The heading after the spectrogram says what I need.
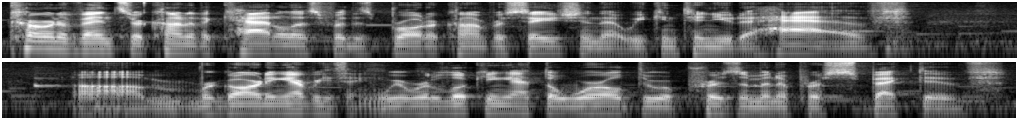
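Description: A man hosting a call-in show with a deep, low voice. He rambles with many fillers, and faint music plays behind him. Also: moderate pace, a bit bright. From New Jersey. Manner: rambling, with frequent fillers and restarts. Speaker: host. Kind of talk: live call-in podcast talk.

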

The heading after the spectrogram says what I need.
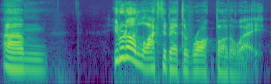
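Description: Animated man, fairly high voice. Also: fairly quick, no echo, studio quality. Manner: animated, laughs often, acts out movie quotes. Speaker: podcast co-host. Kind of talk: casual chat.

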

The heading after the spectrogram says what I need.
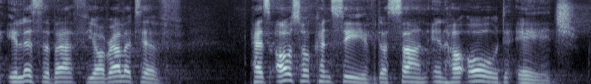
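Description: Slow priest reading in cathedral echo. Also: male voice, a little high, a little mellow. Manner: slow, measured proclamation. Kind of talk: liturgical Gospel reading. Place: large church. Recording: long church reverb.

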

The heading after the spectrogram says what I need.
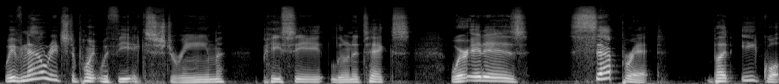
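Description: An American podcast co-host from Texas chats casually and opinionatedly, sarcastic, ranting, and sweary. His mid-range voice is a little mellow, captured as a dry, clean studio recording.

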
